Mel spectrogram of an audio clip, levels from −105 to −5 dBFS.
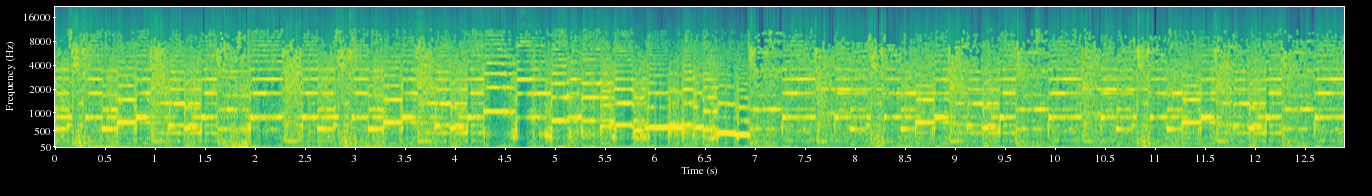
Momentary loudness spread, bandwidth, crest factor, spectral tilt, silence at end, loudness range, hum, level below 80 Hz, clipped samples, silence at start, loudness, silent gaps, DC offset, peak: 2 LU; over 20 kHz; 4 dB; -1 dB/octave; 0 s; 2 LU; none; -26 dBFS; 10%; 0 s; -2 LUFS; none; under 0.1%; 0 dBFS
